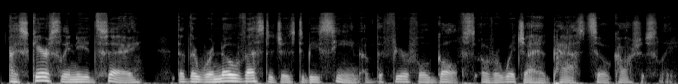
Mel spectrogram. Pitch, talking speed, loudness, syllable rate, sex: 110 Hz, 205 wpm, -20 LUFS, 5.5 syllables/s, male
